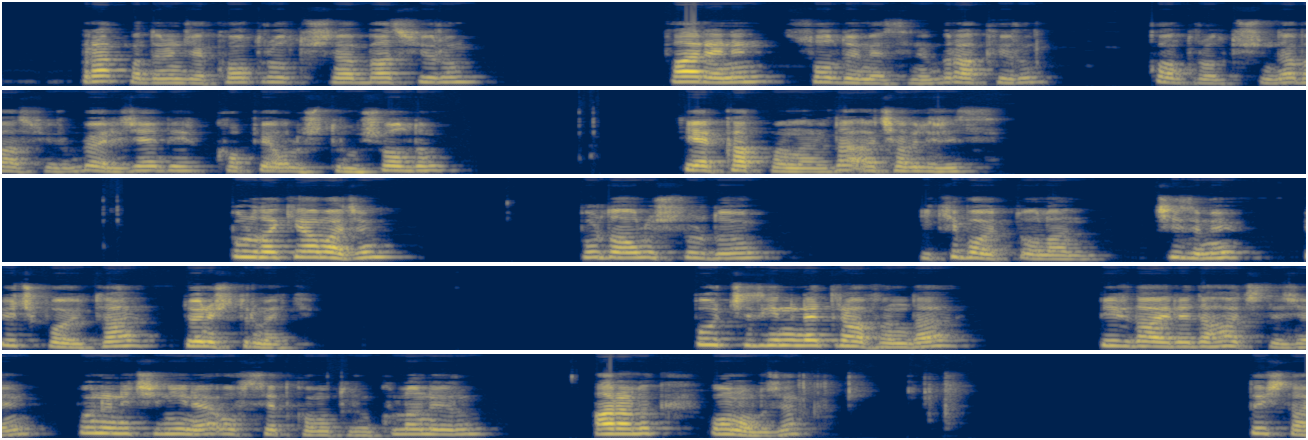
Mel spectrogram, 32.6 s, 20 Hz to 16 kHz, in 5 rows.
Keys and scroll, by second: 29.4-30.4 typing, 30.5 Return.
